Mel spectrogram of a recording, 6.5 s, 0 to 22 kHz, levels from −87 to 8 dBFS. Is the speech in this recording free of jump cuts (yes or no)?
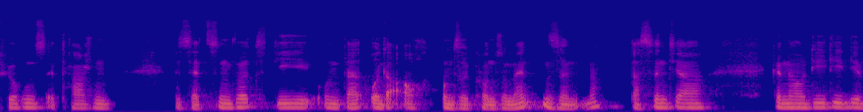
yes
